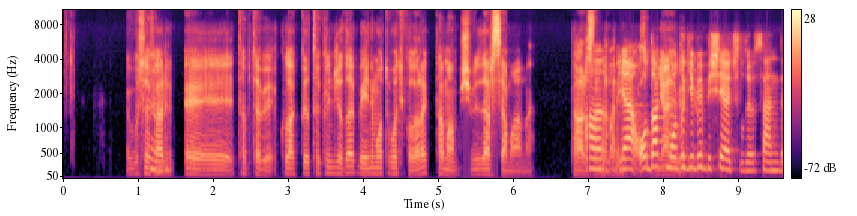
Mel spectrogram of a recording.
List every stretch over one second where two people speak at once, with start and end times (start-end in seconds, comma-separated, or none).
7.0-8.5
